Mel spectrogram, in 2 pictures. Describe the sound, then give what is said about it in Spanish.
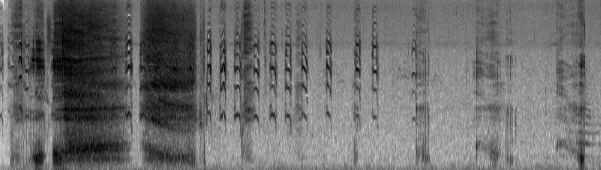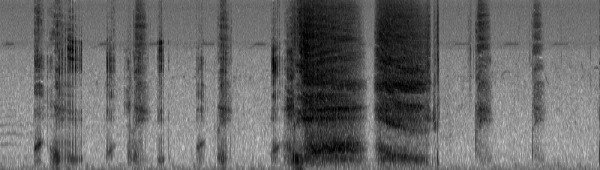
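Breathing of a leatherback sea turtle on Hatter beach, Guyana: two loud, harsh, rasping breath bursts, each in two parts, separated by a long quieter stretch of faint clicks and rustles. “Respiración. Aliento de una tortuga marina. Especie. Laúd. Grabación en la playa Hatter, Guyana.”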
